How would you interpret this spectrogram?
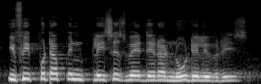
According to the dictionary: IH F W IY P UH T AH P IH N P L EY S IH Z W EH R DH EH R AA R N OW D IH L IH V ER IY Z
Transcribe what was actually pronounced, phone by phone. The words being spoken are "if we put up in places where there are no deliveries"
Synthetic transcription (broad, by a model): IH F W IY P UH T AH P IH N P L EY S IH Z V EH R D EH R AA R N OW D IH L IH V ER IY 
